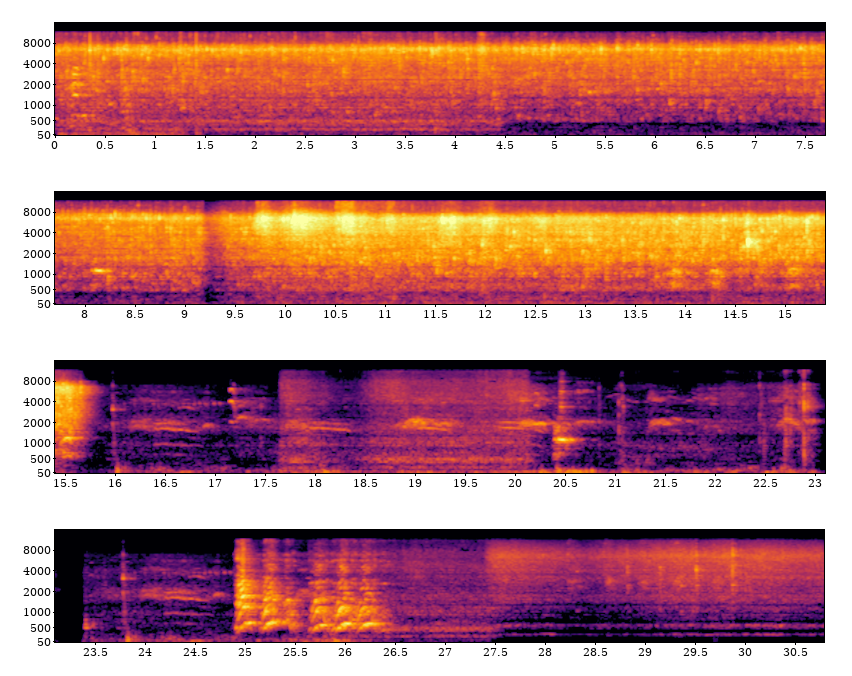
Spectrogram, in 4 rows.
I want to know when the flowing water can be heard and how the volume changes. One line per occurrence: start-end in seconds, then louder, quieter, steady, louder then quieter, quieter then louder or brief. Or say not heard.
0.0-15.7 louder.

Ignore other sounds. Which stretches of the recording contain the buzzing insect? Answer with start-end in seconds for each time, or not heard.
0.0-4.5, 17.6-20.1, 26.0-30.7.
